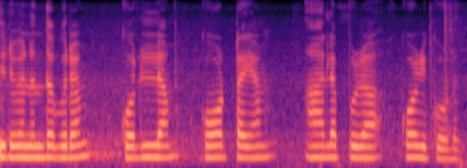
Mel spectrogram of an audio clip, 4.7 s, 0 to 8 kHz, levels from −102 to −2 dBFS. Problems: background sounds at intervals, background conversations at intervals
